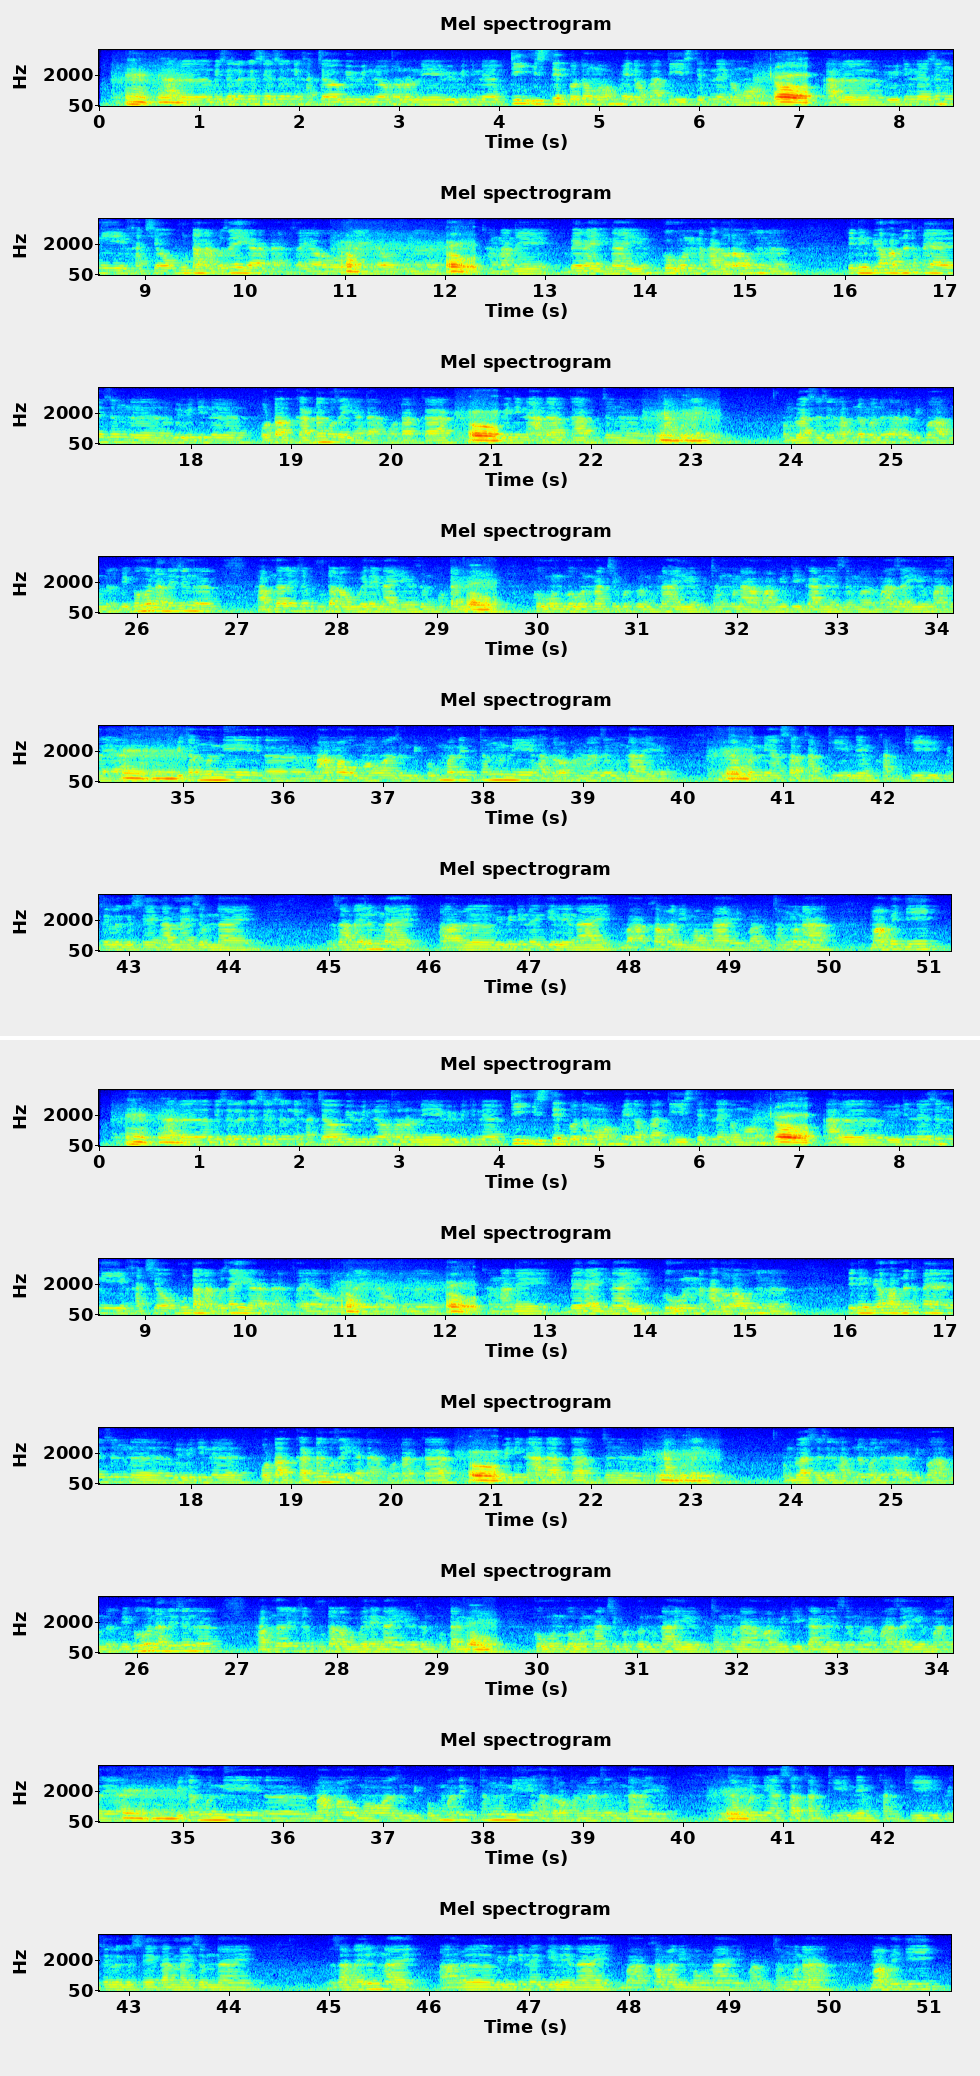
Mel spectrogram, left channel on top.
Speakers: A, on the left; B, on the right.
A: उम उम
B: आरो बेजों लोगोसे जोंनि खाथियाव बिभिन्न' धरननि बेबायदिनो टि इस्टेटबो दङ मेन'काट टि स्टेट होननाय दङ।
A: अ औ
B: आरो बेबायदिनो जोंनि खाथियाव भुटानाबो जायो आरो आदा। जायाव जाय
A: औ
B: जायाव जोङो
A: औ
B: थांनानै बे रायहैनो हायो गुबुन हादराव जोङो। दिनै बेयाव हाबनो थाखाय जोंनो बेबायदिनो भटार कार्ड नांगौ जायो आदा भटार कार्ड
A: औ
B: बेबायदिनो आधार कार्ड जोङो
A: उम
B: नांगौ
A: उम
B: जायो होमब्लासो जों हाबनो मोनो आरो बे हाबनो बेखौ होनानै जोङो हाबनानै जों भुटानावबो बेरायनो हायो जों भुटाननि
A: औ
B: गुबुन गुबुन मानसिफोरखौ नुनो हायो बिथांमोना माबायदि गानो जोमो मा जायो मा जाया।
A: उम उम
B: बिथां मोननि ओ मा मावो मावा जों बेखौबो माने बिथांमोननि हादराव थांनानै जों नुनो हायो। बिथांमोननि
A: औ
B: आसार खान्थि नेमखान्थि बेजों लोगोसे गाननाय जोमनाय जानाय- लोंनाय आरो बेबायदिनो गेलेनाय बा खामानि मावनाय बा बिथांमोना माबायदि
